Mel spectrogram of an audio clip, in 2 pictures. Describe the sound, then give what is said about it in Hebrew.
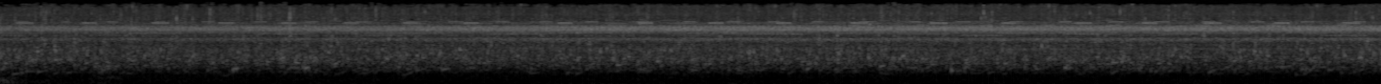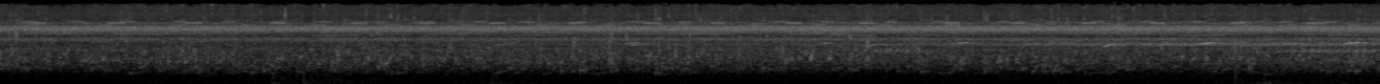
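A steady, continuous wash of flowing stream water with a high, sustained insect-like shimmer layered on top, like crickets chirping; no voices, an even ambient bed throughout. “נוסיף את הצלילים של אה, שירת uh, צרצרים.”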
